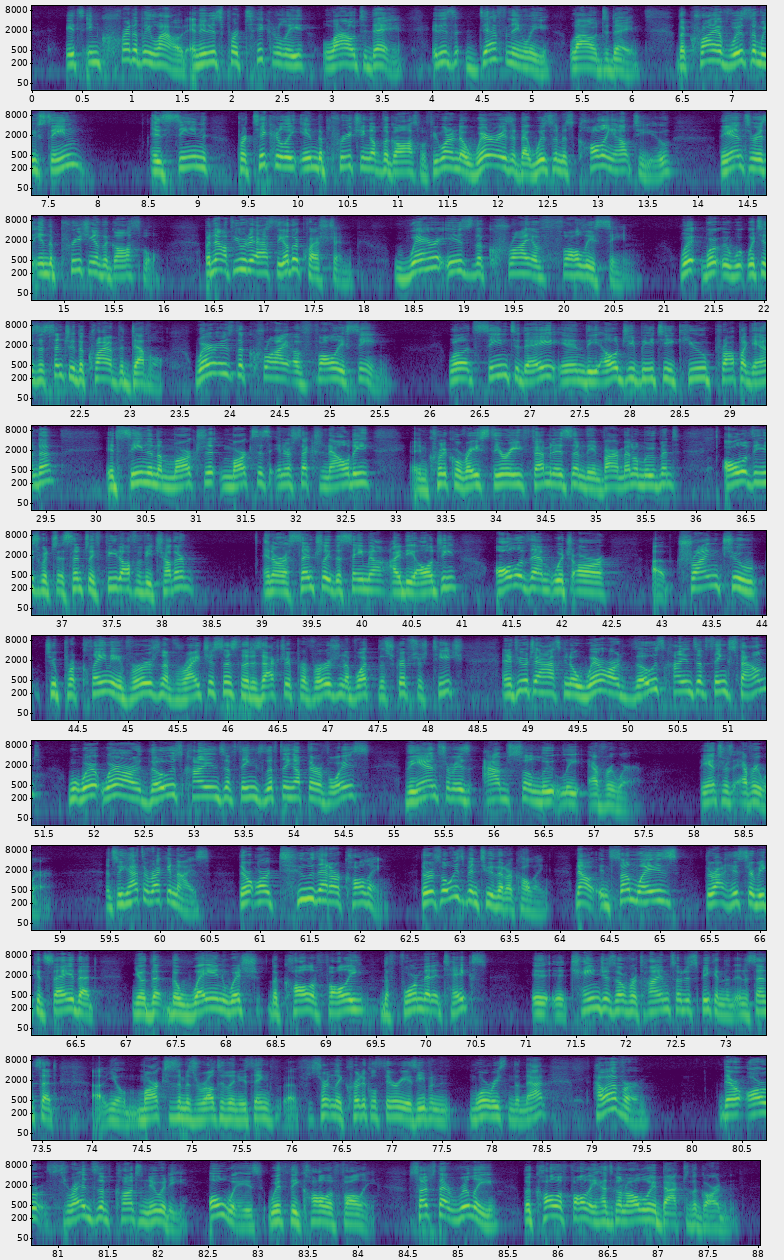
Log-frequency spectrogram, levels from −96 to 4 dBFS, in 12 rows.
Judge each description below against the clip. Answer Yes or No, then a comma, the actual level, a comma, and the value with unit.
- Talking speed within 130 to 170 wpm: No, average, 200 wpm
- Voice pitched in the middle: Yes, medium, 180 Hz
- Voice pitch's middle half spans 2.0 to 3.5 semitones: No, average, 5.2 semitones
